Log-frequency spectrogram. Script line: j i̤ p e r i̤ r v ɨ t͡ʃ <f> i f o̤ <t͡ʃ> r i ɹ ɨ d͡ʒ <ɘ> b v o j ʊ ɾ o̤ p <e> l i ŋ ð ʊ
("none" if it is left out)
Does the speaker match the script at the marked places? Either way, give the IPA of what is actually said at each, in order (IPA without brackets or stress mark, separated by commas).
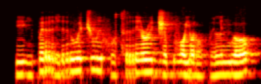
v, t͡s, ɘ, e̤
